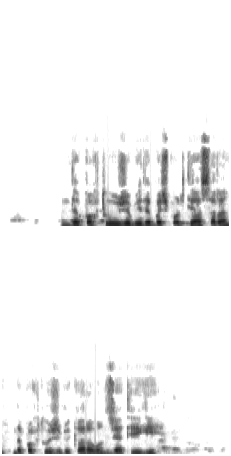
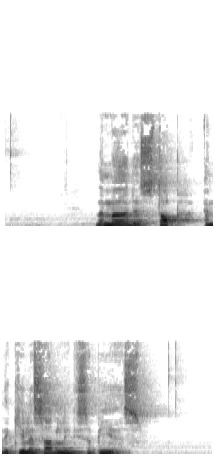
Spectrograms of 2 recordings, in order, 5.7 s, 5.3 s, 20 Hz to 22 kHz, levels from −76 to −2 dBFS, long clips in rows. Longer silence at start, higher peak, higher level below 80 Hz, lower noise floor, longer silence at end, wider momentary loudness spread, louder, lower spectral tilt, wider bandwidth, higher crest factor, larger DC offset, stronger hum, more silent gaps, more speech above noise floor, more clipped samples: second, 0.75 s vs 1.2 s; second, -4 dBFS vs 0 dBFS; second, -60 dBFS vs -52 dBFS; about the same, -62 dBFS vs -59 dBFS; second, 0.65 s vs 0.85 s; second, 8 LU vs 12 LU; about the same, -19 LUFS vs -17 LUFS; second, -4.5 dB/octave vs -6 dB/octave; second, 9.6 kHz vs 11.5 kHz; about the same, 16 dB vs 18 dB; neither; neither; neither; about the same, 43 dB vs 44 dB; neither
